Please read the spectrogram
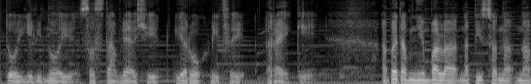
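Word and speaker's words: Рейки (霊気): Но против всего напоминаю, что эти два иероглифа «Рейки» произносятся как «Рейки» только по-японски, а в китайском языке их произношение «Линчи», но они имеют одинаковый смысл.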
